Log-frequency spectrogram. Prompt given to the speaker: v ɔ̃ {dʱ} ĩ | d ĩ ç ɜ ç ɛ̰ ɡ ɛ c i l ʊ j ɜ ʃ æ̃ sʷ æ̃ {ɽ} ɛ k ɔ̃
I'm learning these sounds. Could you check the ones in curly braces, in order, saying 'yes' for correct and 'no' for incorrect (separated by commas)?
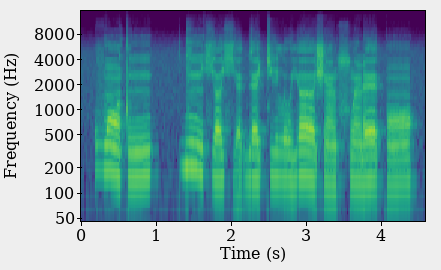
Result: no, yes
